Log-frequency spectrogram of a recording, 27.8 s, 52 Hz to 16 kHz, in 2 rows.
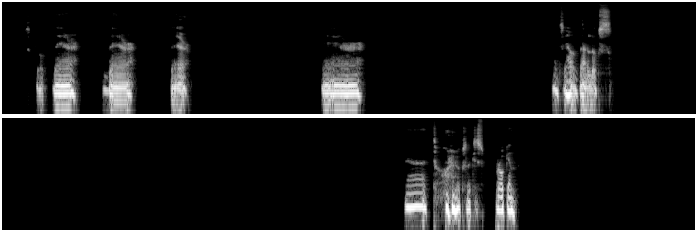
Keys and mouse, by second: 1.3 r, 4.2 click, 5.8 r, 11.3 space, 21.2 space, 21.4-26.7 middle drag, 26.7 space.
